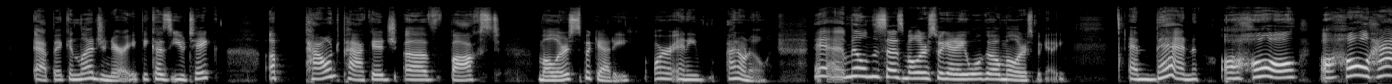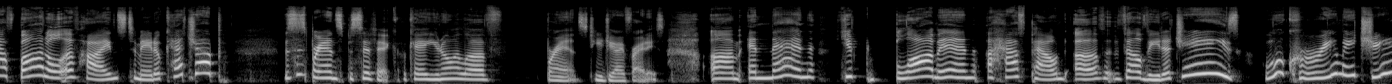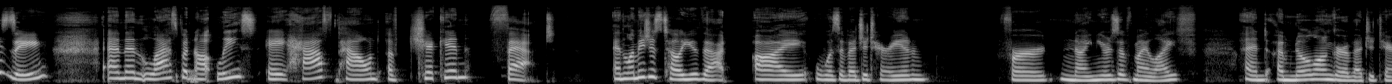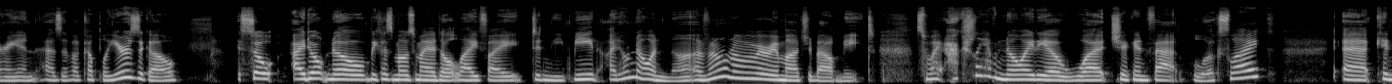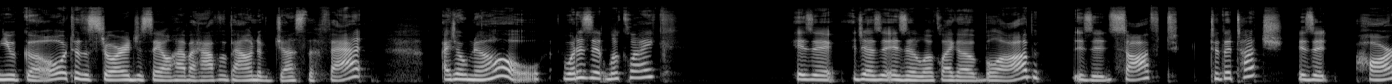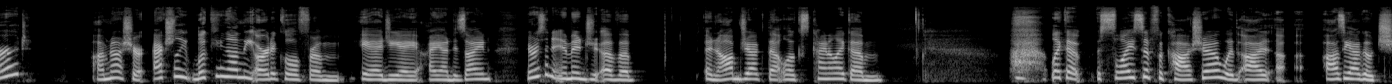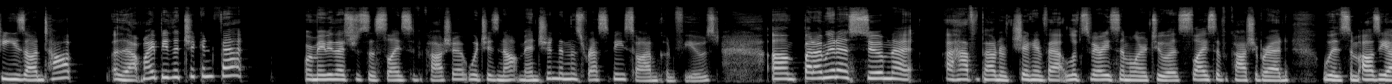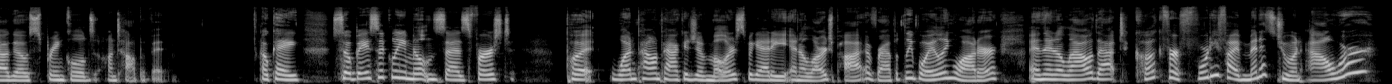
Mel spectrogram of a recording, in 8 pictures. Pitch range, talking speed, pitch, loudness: 205-275 Hz, 170 wpm, 230 Hz, -18 LUFS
